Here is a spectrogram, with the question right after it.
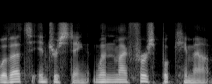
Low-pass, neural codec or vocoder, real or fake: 7.2 kHz; codec, 16 kHz, about 1 kbps, DyCAST, with the encoder's durations; fake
